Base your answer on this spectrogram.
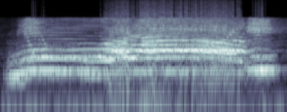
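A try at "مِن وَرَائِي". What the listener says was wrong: और लंबा कीजिए। मिन वराई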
